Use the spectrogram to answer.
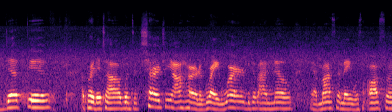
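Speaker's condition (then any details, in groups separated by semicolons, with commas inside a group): Cerebral palsy, spastic; now talking and breathing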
